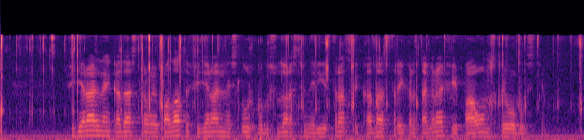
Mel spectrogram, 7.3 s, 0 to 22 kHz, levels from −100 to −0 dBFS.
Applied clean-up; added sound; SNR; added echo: none; Chewing, mastication; 0 dB; none.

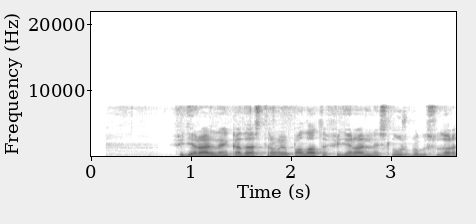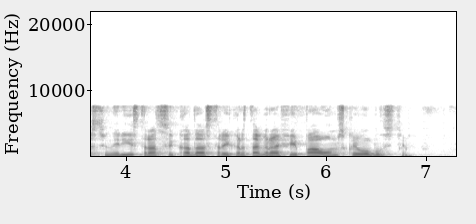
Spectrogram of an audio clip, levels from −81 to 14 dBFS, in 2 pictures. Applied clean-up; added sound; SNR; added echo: none; none; none; none.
